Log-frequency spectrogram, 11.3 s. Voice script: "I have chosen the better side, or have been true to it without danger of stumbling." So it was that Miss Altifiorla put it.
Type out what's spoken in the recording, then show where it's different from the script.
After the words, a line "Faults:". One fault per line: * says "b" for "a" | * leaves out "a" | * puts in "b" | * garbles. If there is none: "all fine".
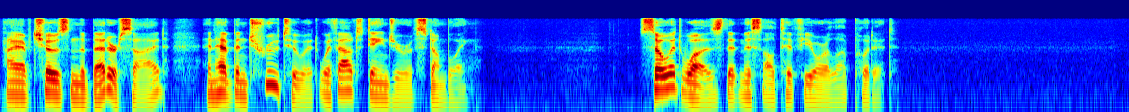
"I have chosen the better side, and have been true to it without danger of stumbling." So it was that Miss Altifiorla put it.
Faults:
* says "and" for "or"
